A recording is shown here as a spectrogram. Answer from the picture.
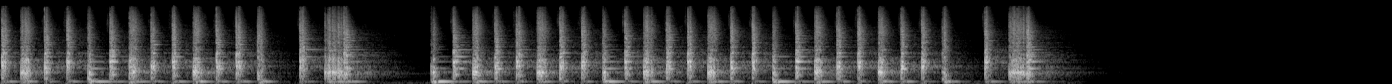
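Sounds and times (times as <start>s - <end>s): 
slow djembe rhythm: 0.0s - 10.8s.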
